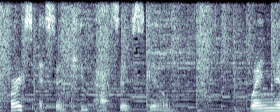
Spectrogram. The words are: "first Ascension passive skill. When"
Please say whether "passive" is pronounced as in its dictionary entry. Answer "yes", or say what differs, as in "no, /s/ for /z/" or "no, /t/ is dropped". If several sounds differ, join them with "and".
yes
